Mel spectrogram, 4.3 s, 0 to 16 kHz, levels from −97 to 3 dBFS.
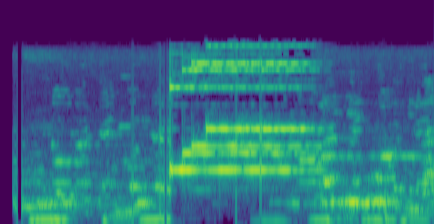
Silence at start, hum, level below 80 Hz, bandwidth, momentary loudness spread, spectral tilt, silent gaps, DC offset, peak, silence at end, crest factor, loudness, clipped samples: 0.15 s; none; -44 dBFS; 8 kHz; 20 LU; -3 dB/octave; none; under 0.1%; -2 dBFS; 0 s; 14 dB; -13 LUFS; under 0.1%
